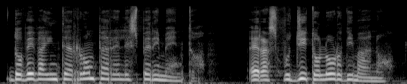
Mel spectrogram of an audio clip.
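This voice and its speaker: Woman, audiobook narrator, measured, calm, fairly high voice. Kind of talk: scripted narration.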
